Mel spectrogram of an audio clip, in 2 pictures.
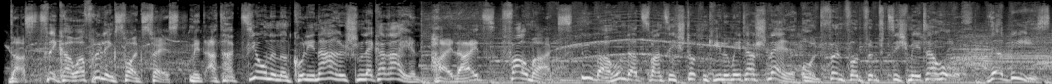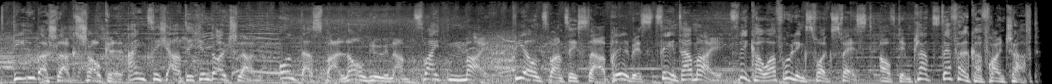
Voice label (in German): spot radio; fruehlingsfest 2020 zwickau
